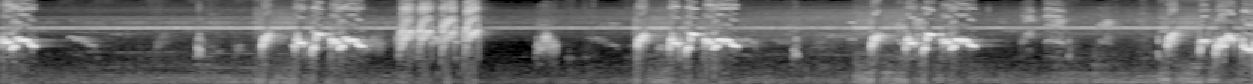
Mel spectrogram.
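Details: Red-whiskered bulbul, morning contest song used as a lure for training caged birds: repeated clusters of quick, liquid, warbled whistles and sharp chips, separated by short pauses, over a faint steady high hum.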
